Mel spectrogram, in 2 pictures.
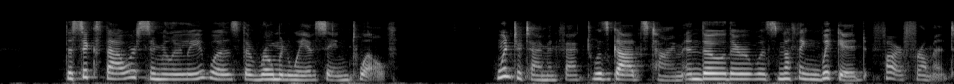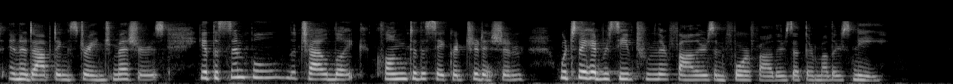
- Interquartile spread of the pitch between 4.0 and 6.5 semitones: No, average, 3.5 semitones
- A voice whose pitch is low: No, high, 235 Hz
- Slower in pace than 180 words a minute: Yes, average, 170 wpm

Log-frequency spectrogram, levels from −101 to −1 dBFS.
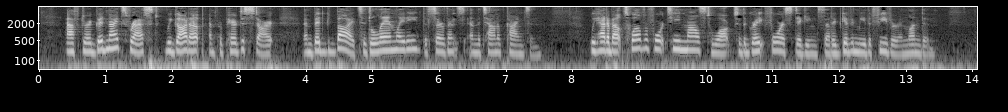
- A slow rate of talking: No, average, 200 wpm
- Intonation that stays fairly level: No, average, 3.6 semitones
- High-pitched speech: Yes, high, 210 Hz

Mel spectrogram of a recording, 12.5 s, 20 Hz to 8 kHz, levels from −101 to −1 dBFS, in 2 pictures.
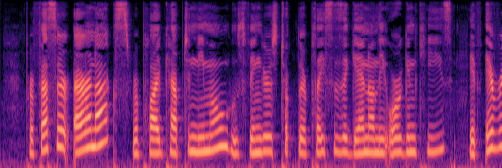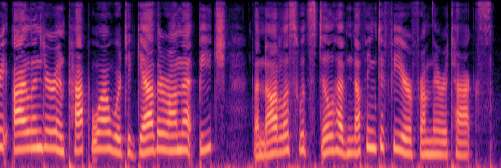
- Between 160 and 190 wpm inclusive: Yes, average, 175 wpm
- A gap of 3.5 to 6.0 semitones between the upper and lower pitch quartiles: Yes, average, 3.8 semitones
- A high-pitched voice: Yes, high, 220 Hz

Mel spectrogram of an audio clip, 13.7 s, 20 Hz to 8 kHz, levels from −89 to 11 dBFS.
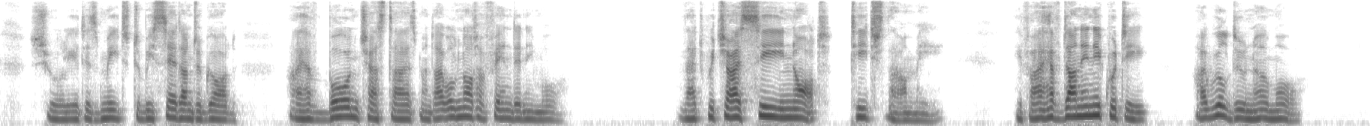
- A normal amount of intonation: Yes, average, 3.4 semitones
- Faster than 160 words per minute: Yes, average, 170 wpm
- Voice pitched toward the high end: No, medium, 140 Hz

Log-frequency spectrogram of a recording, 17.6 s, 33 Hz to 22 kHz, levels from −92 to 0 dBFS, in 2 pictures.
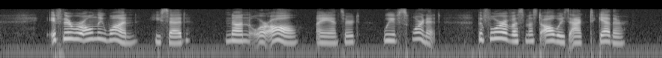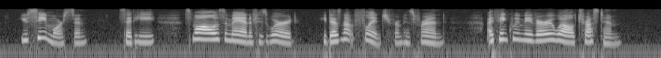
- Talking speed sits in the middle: Yes, average, 175 wpm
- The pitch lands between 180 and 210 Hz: No, high, 220 Hz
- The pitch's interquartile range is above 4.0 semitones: Yes, average, 5.1 semitones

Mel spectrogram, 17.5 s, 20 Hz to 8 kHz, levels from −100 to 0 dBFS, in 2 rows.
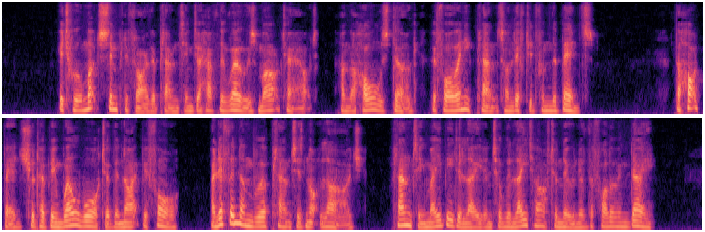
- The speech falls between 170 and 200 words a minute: Yes, average, 190 wpm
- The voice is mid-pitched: No, low, 125 Hz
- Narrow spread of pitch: No, average, 4.1 semitones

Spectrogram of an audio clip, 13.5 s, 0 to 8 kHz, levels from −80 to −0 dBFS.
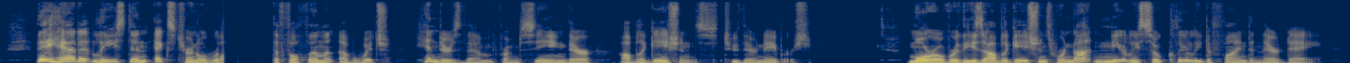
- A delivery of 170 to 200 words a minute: No, average, 145 wpm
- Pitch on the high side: No, medium, 140 Hz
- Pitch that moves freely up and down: Yes, wide, 7.7 semitones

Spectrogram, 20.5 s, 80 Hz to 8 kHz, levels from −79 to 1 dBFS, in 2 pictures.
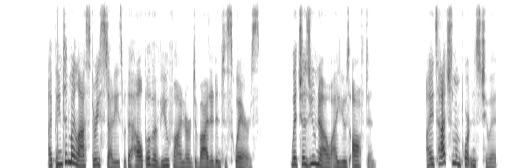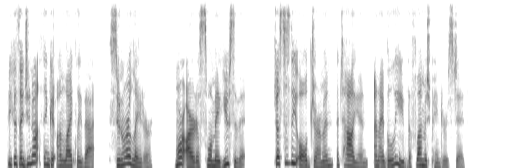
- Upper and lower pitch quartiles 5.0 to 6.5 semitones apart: Yes, average, 5.3 semitones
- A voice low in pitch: No, high, 235 Hz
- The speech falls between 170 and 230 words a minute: Yes, average, 175 wpm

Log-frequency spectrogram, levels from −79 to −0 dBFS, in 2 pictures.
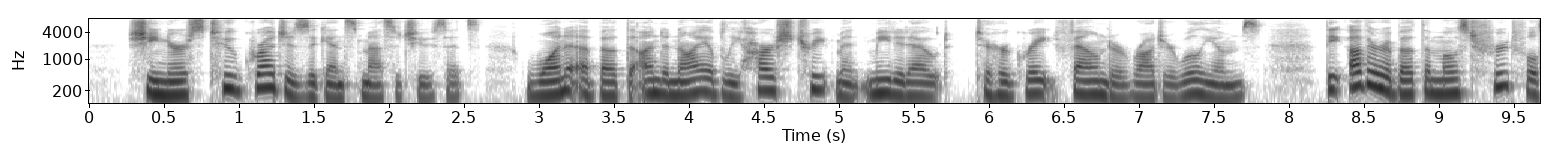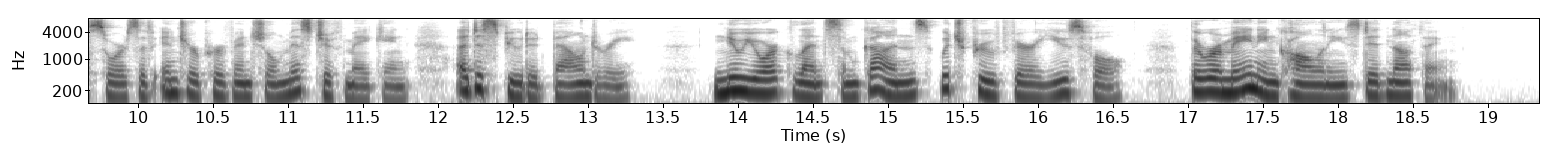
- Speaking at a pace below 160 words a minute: Yes, average, 150 wpm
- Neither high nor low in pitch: Yes, medium, 160 Hz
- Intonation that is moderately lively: Yes, average, 3.7 semitones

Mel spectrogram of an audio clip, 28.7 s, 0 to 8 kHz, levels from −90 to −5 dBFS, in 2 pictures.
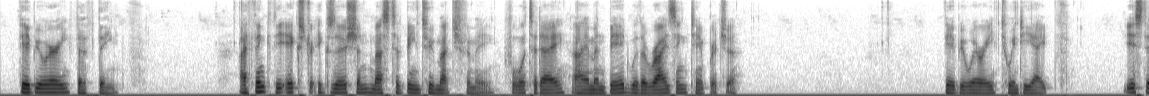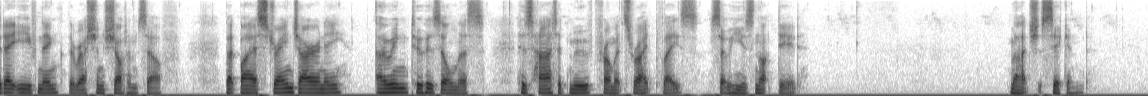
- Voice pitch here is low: Yes, low, 115 Hz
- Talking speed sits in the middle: No, slow, 115 wpm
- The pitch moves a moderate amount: No, narrow, 2.2 semitones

